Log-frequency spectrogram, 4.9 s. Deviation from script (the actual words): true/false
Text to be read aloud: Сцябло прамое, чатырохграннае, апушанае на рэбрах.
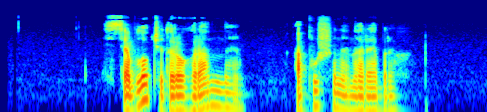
true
